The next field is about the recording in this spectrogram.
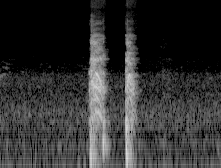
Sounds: Cough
